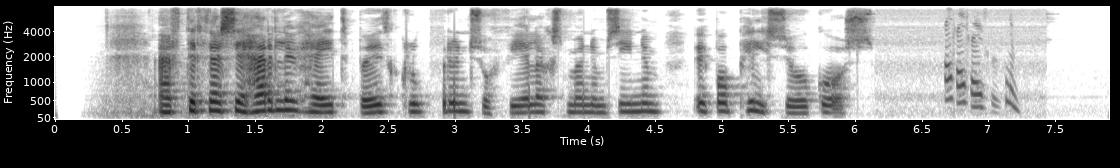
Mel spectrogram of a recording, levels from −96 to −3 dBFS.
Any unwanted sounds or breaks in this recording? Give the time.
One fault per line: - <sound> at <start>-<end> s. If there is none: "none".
- dropout at 2.8-2.9 s
- chirp at 6.7-7.2 s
